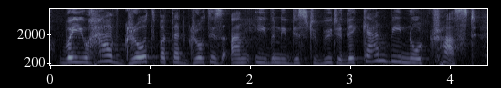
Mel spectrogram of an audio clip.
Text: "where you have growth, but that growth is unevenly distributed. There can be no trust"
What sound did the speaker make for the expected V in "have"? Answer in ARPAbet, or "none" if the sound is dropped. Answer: V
